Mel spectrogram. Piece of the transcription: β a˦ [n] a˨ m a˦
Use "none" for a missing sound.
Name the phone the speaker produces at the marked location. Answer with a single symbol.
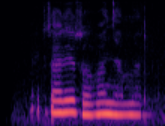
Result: ɲ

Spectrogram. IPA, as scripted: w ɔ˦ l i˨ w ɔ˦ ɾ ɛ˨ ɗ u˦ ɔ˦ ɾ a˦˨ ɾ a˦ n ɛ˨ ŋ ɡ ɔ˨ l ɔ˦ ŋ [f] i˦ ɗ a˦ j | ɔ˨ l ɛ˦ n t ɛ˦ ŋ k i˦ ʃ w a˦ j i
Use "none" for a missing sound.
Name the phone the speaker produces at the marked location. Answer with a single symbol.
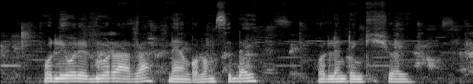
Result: s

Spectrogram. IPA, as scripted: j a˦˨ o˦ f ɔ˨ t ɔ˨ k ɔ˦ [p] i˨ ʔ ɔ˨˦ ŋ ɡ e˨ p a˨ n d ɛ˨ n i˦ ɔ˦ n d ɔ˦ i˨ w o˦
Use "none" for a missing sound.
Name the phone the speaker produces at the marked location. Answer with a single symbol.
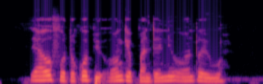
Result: p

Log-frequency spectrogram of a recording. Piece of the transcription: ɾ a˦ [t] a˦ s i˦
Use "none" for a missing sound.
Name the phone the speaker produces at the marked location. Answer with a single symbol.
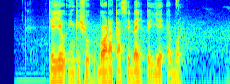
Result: t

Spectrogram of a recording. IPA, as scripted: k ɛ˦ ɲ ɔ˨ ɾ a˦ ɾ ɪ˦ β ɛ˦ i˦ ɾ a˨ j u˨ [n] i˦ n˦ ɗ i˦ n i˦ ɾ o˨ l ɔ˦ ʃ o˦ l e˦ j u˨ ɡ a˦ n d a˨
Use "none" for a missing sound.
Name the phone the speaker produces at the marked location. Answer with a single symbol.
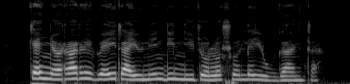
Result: n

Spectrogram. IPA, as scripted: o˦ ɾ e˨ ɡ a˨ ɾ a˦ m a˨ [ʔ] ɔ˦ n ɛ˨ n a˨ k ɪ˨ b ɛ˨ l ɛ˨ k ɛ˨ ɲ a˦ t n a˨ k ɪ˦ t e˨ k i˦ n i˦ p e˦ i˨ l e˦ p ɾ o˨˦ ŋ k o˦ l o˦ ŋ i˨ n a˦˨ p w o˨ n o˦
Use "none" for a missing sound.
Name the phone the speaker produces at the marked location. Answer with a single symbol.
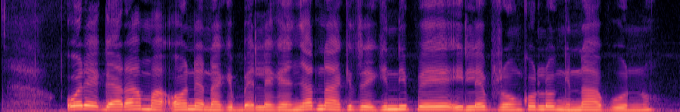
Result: ʔ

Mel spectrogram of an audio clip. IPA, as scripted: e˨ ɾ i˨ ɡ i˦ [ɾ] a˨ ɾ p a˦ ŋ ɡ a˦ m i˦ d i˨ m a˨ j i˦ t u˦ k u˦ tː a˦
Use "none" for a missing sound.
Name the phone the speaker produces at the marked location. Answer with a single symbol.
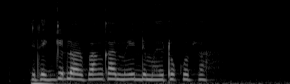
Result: l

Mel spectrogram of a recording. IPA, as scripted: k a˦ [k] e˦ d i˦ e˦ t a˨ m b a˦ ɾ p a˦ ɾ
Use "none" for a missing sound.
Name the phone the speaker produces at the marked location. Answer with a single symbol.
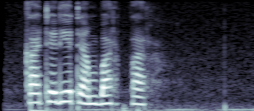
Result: t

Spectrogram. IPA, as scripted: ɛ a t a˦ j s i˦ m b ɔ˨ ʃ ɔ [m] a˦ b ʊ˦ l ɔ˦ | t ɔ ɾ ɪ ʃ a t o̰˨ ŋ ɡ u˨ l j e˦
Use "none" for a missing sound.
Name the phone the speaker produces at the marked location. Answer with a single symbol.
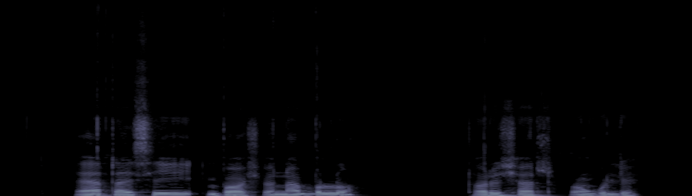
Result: n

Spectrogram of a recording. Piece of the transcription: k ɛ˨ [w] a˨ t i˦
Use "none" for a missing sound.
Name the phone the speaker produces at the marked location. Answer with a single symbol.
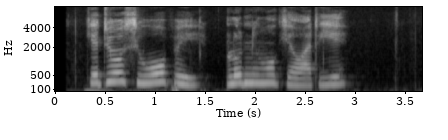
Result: w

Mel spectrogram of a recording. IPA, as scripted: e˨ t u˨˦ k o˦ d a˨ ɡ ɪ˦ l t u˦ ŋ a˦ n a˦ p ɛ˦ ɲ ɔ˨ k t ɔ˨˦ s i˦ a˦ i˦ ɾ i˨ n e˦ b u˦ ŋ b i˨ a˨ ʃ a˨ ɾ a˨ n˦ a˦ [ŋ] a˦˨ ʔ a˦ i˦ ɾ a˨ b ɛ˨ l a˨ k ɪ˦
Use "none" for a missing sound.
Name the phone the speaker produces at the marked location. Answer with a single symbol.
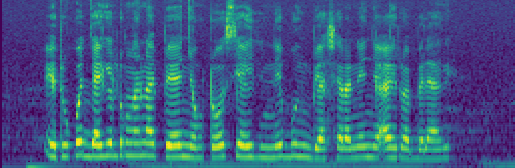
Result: ɲ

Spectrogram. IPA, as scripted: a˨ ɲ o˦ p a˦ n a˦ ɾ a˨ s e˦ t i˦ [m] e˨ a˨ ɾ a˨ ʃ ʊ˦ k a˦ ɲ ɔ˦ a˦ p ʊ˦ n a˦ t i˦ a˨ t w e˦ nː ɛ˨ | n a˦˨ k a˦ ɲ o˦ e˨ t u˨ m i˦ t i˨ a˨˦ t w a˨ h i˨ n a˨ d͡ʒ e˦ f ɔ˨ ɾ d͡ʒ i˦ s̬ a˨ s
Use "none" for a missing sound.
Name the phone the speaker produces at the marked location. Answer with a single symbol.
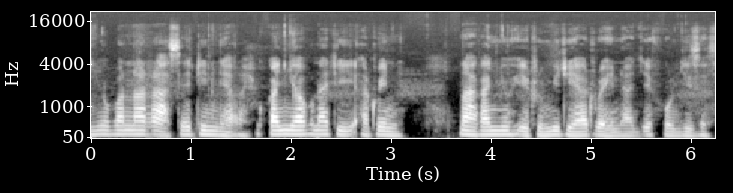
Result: n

